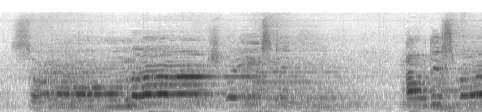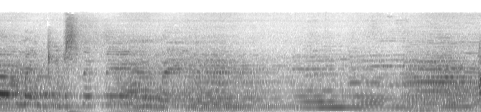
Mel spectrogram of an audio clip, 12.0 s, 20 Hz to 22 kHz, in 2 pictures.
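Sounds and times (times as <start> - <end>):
strings playing sustained chords: 0.0 - 12.0.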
